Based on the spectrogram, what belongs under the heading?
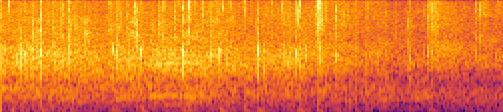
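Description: An audience applauds steadily, a dense wash of many hands clapping at a moderate level that fades slightly toward the end, with faint voices mixed in.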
